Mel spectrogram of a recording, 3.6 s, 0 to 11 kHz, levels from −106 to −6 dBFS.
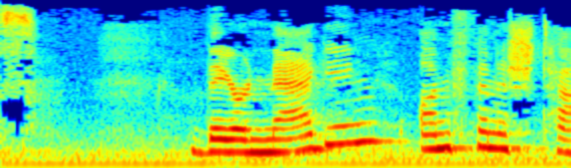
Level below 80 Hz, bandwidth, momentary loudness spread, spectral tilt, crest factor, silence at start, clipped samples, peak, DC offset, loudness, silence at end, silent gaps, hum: -38 dBFS; 10.5 kHz; 22 LU; -4.5 dB/octave; 14 dB; 0 s; under 0.1%; -6 dBFS; under 0.1%; -18 LUFS; 0 s; none; none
